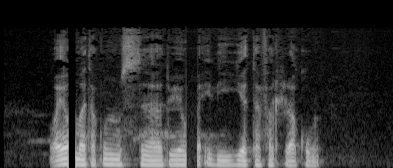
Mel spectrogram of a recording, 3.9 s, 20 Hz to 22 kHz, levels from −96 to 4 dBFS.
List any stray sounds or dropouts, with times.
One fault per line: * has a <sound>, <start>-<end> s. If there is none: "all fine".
* has a dropout, 0.7-0.8 s
* has a dropout, 1.9-2.0 s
